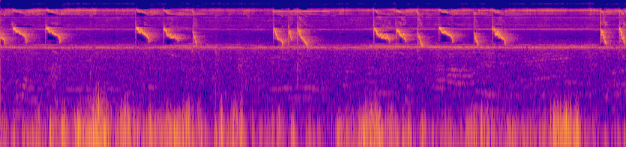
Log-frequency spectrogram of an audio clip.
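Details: Singing male oriental white-eye delivering repeated clusters of piercing, high, quickly descending tweets, some doubled, spaced across the passage, with strong low rumbling background noise and a steady faint high tone throughout.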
